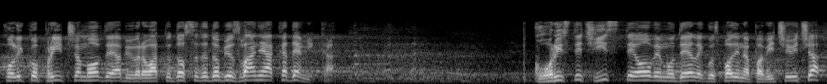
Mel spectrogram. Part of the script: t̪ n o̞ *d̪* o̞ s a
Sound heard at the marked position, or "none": d̪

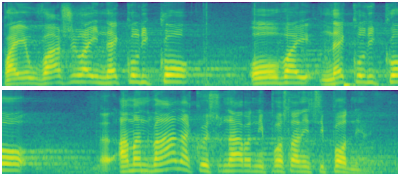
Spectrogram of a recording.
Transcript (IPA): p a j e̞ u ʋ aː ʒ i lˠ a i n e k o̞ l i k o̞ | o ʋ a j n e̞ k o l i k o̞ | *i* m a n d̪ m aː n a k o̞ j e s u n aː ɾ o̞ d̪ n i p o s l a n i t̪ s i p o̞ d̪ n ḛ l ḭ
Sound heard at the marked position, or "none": a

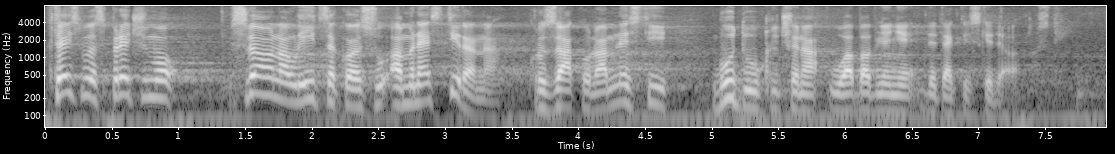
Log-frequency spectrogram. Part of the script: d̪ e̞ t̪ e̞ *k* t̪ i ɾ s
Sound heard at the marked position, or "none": k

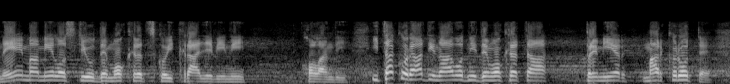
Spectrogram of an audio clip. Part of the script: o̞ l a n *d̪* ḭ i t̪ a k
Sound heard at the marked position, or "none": d̪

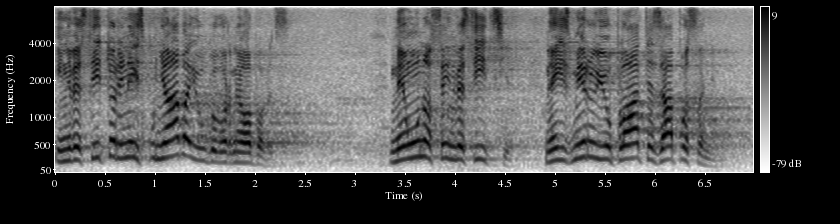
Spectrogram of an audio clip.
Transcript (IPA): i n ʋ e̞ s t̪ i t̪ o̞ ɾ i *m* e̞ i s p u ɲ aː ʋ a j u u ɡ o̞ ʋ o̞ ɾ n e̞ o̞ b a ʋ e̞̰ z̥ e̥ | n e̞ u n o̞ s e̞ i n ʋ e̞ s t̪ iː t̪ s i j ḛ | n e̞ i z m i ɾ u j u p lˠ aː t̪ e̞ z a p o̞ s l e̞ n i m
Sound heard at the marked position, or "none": n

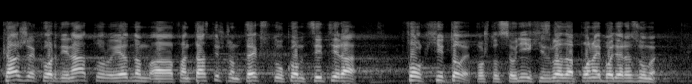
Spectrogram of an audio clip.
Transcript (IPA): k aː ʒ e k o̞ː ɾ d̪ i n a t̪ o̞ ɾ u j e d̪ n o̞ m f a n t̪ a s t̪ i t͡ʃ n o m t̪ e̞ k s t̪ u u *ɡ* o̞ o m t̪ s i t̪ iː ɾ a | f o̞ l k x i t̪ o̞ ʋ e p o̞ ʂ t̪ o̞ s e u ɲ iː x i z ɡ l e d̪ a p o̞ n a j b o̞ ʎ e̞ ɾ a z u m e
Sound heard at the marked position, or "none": k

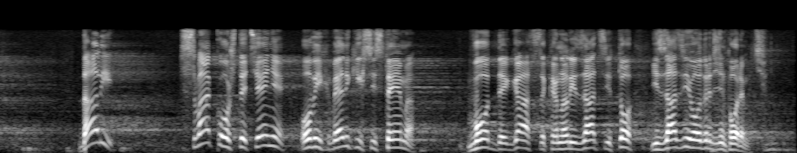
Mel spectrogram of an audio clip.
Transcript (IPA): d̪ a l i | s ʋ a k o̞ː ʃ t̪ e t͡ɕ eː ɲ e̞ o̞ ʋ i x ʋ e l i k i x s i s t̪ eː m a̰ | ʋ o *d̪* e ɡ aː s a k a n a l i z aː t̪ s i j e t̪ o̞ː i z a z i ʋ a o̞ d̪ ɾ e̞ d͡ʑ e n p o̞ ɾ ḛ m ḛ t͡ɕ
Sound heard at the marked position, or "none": d̪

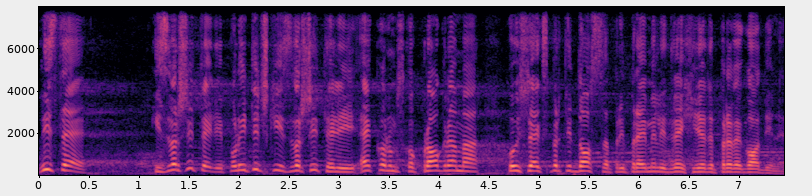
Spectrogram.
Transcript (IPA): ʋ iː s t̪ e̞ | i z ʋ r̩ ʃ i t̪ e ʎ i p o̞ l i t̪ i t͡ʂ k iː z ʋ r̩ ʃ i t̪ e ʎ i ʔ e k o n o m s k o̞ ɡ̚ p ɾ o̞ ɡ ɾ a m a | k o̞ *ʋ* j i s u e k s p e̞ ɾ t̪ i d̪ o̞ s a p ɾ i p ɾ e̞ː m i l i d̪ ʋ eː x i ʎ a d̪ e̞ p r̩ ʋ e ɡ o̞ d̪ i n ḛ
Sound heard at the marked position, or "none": none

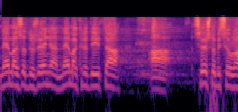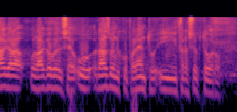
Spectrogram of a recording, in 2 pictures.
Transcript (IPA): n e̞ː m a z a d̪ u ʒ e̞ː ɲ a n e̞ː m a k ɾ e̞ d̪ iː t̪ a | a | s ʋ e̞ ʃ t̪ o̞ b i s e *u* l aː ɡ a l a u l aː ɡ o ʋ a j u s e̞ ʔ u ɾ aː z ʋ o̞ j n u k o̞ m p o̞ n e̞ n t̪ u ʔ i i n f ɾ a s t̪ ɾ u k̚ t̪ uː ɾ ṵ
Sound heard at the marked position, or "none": u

